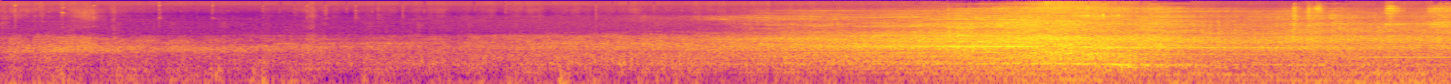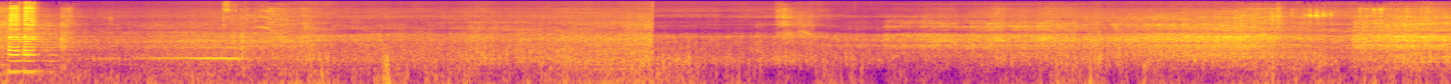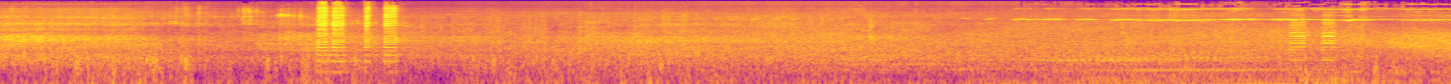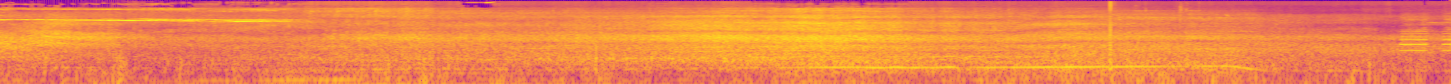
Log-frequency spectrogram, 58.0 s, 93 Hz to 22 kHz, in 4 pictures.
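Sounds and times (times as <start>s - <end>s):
trucks passing: 0.0s - 58.0s
truck horn blasts: 14.3s - 17.1s, 32.1s - 33.4s, 41.8s - 43.0s, 57.5s - 58.0s.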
